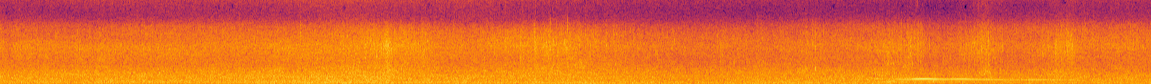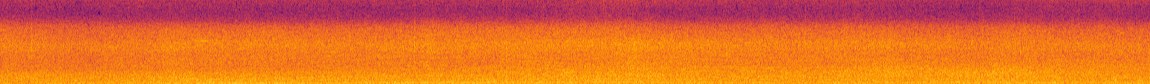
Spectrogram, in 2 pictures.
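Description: Small sea waves breaking and washing up a sandy beach, a steady rush of surf with a few louder swells as waves come in. About nine seconds in comes a short, wavering high-pitched call.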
